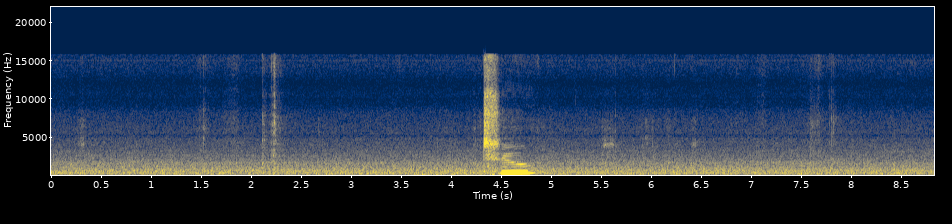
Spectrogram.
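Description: A metal crochet hook clicks softly against yarn.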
